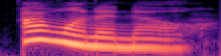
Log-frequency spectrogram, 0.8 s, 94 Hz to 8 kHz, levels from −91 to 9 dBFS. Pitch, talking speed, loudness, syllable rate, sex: 235 Hz, 290 wpm, -14 LUFS, 6.8 syllables/s, female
